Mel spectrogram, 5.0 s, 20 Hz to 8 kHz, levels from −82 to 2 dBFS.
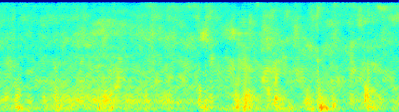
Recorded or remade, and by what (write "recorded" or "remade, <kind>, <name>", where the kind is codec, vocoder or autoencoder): remade, vocoder, Vocos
